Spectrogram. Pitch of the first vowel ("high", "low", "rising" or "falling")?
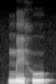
falling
